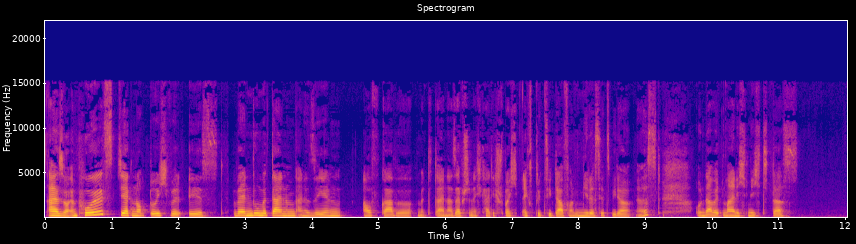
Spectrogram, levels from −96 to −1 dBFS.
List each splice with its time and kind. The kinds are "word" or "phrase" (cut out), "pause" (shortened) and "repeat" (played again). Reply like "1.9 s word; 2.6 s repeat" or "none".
1.3 s word; 2.7 s pause; 3.7 s word; 5.6 s word; 7.1 s phrase; 7.9 s word; 8.9 s word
